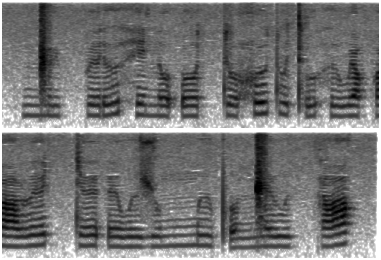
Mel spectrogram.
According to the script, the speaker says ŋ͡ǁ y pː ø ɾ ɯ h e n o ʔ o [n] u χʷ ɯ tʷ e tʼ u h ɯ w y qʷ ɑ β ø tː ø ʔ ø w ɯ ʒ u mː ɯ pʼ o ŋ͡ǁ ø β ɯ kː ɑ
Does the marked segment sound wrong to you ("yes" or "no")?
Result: yes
